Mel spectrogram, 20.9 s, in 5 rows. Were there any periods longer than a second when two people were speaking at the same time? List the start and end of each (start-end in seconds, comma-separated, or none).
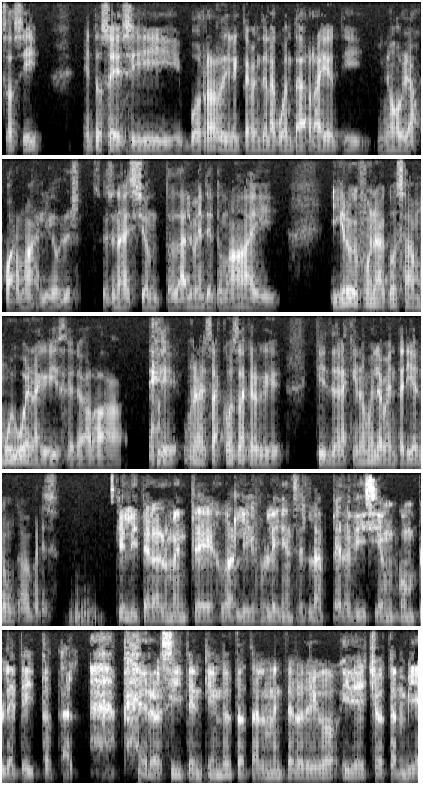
none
